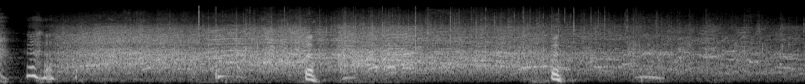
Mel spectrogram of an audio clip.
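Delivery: long airy jeering laugh; breathy mocking cackle. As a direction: cackle at the crybaby. Mocking crying patients. (tawa mengejek panjang)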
